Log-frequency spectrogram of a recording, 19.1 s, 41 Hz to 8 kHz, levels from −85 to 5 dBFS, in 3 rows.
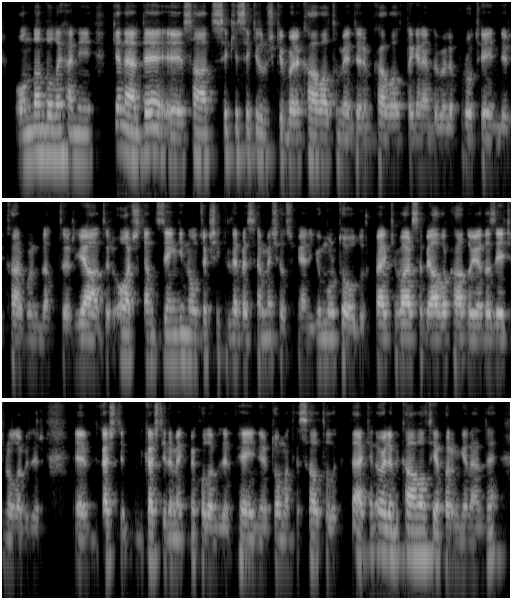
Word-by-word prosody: Ondan 120 +4 -2
dolayı, 125 0 -1
hani, 115 -2 -2 0.2
genelde, 135 -1 +5
eee, 105 - +4
saat 115 0 +3
8.00-8.30 130 -3 0
gibi, 115 - -2
böyle, 105 0 +3
kahvaltımı 110 -2 -2
ederim. 95 0 -4
Kahvaltıda 100 -1 -4
genelde, 95 -1 -3
böyle, 95 0 -9
proteindir, 95 -1 -4
karbonhidrattır, 95 -2 -6
yağdır, 100 -2 +3
o - - -2
açıdan 110 0 0
zengin 115 +1 +1
olacak 110 -1 -4
şekilde 105 - -2
beslenmeye 100 +1 -3
çalışırım. 100 - -7
Yani 95 0 -4
yumurta 105 -1 -7
olur, - - -5
belki 105 0 +3
varsa 105 0 +3
bir - - +5
avokado 100 0 +1
ya 95 -1 +4
da 100 - +1
zeytin 100 0 +2
olabilir, 95 -1 -6 0.4
eee 100 0 +4
birkaç - - +4
dil - - -6
birkaç - - +2
dilim - - -3
ekmek - - -3
olabilir. 95 -1 -3
Peynir, 100 -3 +2
domates, 95 -2 -5
salatalık - - -2
derken - - +2
öyle 125 - +4
bir 125 - -14
kahvaltı 125 -1 0
yaparım 95 - -1
genelde. 95 +6 -6
105 Hz, 160 wpm, -25 LUFS, 100-115 Hz, 0.4 s, genelde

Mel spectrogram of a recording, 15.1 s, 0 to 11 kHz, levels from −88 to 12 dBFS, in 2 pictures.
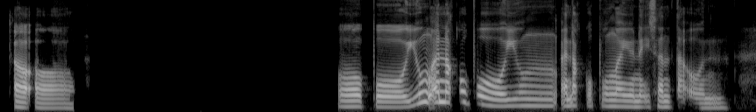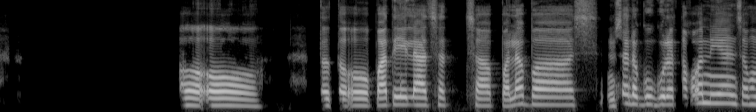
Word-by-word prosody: Oo. 130 -4 -1 2.6
Opo, 165 -2 -1
yung 260 - -1
anak 300 -1 +2
ko 310 +1 -4
po 245 -3 -2 0.2
yung 195 0 -7
anak 195 +1 -3
ko - - -12
po - - -11
ngayon 170 -1 -2
na 160 - -6
isang 160 0 -5
taon. 135 -3 -10 2.1
Oo, 205 -2 +4 0.6
totoo. 200 -1 +1
Pati 215 +2 +5
lahat 215 -1 +5
sa 215 0 -3 0.2
sa 215 -6 -2
palabas. 225 +2 +1
Minsan 195 +9 -2
nagugulat 230 0 0
ako, 240 +3 -1
"Ano 280 - -1
'yan, 265 -1 +1
saan 245 -1 -4
200 Hz, 105 wpm, -22 LUFS, 170-230 Hz, 2.6 s, Pati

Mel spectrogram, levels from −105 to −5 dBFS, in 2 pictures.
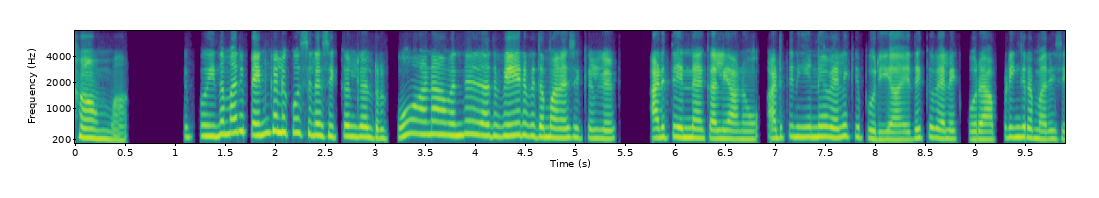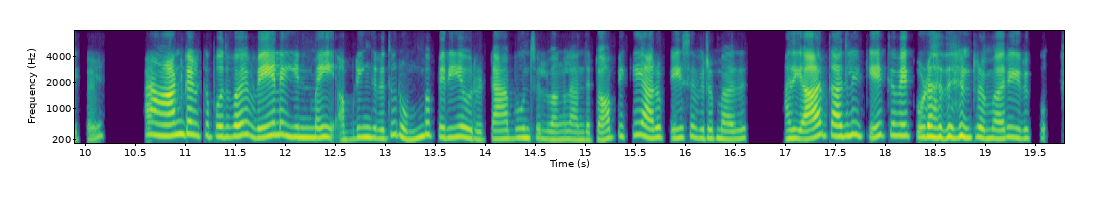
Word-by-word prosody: ஆமா. 215 -5 0 0.7
இப்ப 280 +3 -3
இந்த 280 +4 +2
மாரி 370 +3 +2
பெண்களுக்கும் 370 +3 +2
சில 310 -2 0
சிக்கல்கள் 265 -1 0
இருக்கும். 250 +8 -3
ஆனா 330 0 +1 0.2
வந்து, 300 +3 +1 0.2
அது 285 -1 0
வேறு 300 +1 +5
விதமான 255 -3 +2
சிக்கல்கள். 225 -3 -3 0.4
"அடுத்து 245 +2 0
என்ன 245 0 +3 0.2
கல்யாணம், 205 -2 0
அடுத்து 245 +3 -2
நீ 260 - +1
என்ன 260 +1 +2
வேலைக்கு 255 +1 -1
போறியா? 195 -2 -1
எதுக்கு 230 +5 -4
வேலைக்கு 210 0 -2
போற?" 200 0 -1
அப்படிங்கிற 250 +4 -2
மாரி 205 +1 -2
சிக்கல். 195 +6 -10 0.5
ஆனா 315 - +2
ஆண்களுக்கு 310 -1 +3
பொதுவாவே 270 +3 +2
"வேலையின்மை" 260 -3 +3 0.2
அப்படிங்கிறது 240 +5 -3
ரொம்ப 240 +9 -1
பெரிய 250 +1 0
ஒரு 200 -3 -6
டேபுன்னு 225 +3 -1
சொல்லுவாங்கல்ல, 200 -2 -5
அந்த 190 0 -7
டாப்பிக்கே 265 +8 -4
யாரும் 240 -1 0
பேச 240 +1 -1
விரும்பாத, 220 -2 -4 0.4
அது 220 - +1
யார் 275 +7 +5
காதிலேயும் 285 +1 +1
கேட்கவே 290 +3 +1
கூடாதுன்ற 255 0 +2
மாரி 220 +4 0
இருக்கும். 225 -1 -10
250 Hz, 150 wpm, -19 LUFS, 220-280 Hz, 0.7 s, வேறு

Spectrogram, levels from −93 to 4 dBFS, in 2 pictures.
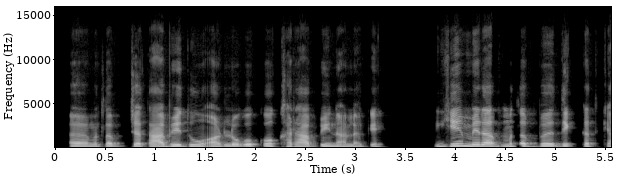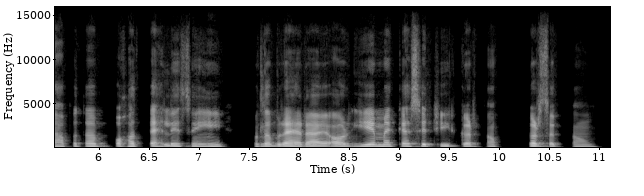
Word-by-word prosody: अ, 135 0 +1
मतलब 130 0 -3
जता 140 +4 +3
भी 180 +2 +4
दूँ 190 -1 +2
और 130 -3 +1
लोगों 135 +1 +2
को 165 +5 0
खराब 155 -1 0
भी 120 -2 +2
ना 110 -3 +1
लगे। 100 0 -3 0.5
ये 225 +9 +2
मेरा 205 -3 +4
मतलब 170 0 -2 0.2
दिक्कत 150 +3 -2
क्या 170 0 -1
पता 175 0 -1 0.2
बहुत 185 +7 -1
पहले 140 +6 +2
से 165 -1 -7
ही 170 +5 0 0.3
मतलब 155 -1 -1
रह 140 +2 +6
रहा 150 -2 +3
है 135 0 +2
और 160 +3 0
ये 195 +6 +5
मैं 205 0 +1
कैसे 175 +3 +1
ठीक 120 -1 -5
करता 100 -1 -3
हूँ 100 - -7 0.3
कर 135 - +5
सकता 110 -2 -7
हूँ? 100 +2 -6
150 Hz, 195 wpm, -25 LUFS, 130-170 Hz, 0.5 s, रह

